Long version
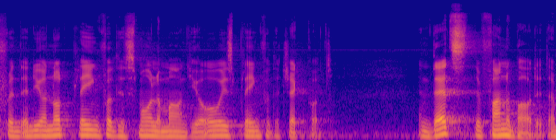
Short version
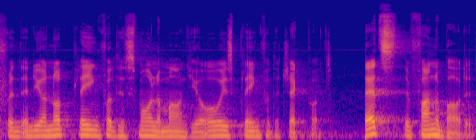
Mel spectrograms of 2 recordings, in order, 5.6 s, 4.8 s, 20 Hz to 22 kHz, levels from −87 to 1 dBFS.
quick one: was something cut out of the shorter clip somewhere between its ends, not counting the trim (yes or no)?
yes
